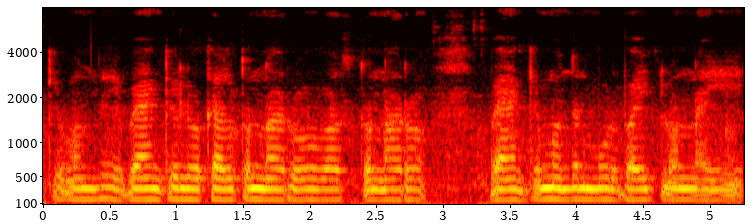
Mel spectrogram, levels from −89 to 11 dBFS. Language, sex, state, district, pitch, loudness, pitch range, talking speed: Telugu, female, Andhra Pradesh, Visakhapatnam, 155 Hz, -24 LUFS, 150-160 Hz, 115 wpm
